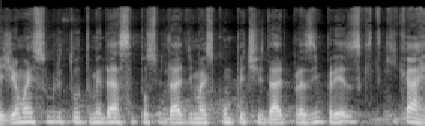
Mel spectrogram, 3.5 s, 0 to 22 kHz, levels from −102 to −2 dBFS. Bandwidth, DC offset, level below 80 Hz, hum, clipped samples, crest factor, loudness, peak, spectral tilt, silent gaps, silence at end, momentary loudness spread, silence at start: 17 kHz; under 0.1%; -58 dBFS; none; under 0.1%; 18 dB; -24 LUFS; -4 dBFS; -5.5 dB/octave; none; 0 s; 5 LU; 0 s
